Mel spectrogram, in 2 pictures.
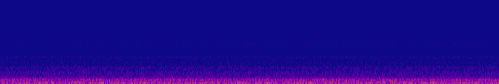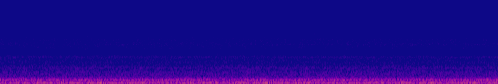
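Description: A train's motor hums low and steady while the train stands still.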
